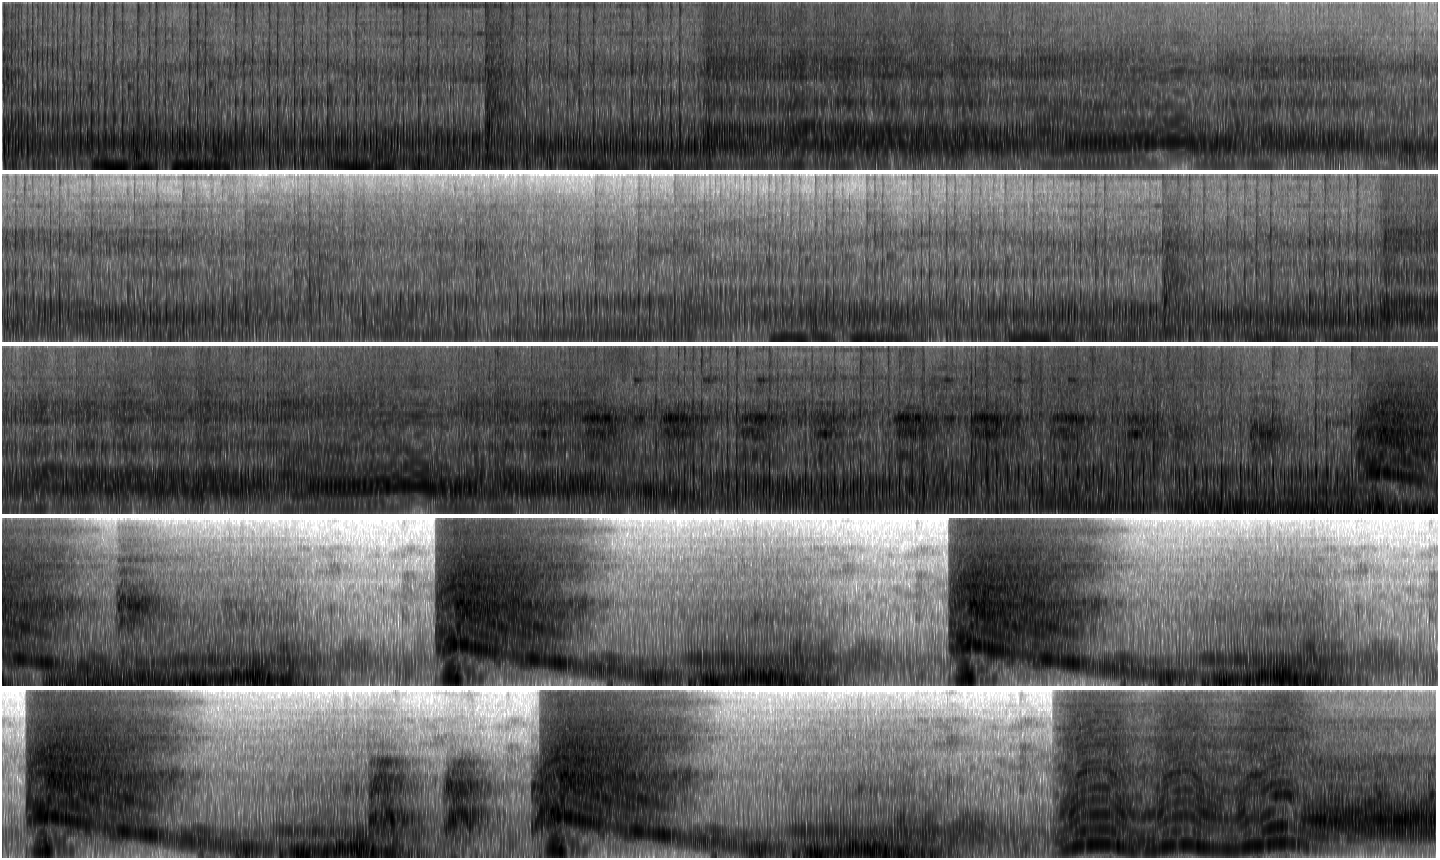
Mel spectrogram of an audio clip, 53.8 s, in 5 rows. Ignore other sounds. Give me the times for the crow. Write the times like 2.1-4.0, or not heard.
25.5-34.0.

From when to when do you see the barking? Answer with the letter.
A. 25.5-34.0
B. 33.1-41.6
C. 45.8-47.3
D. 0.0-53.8
C.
